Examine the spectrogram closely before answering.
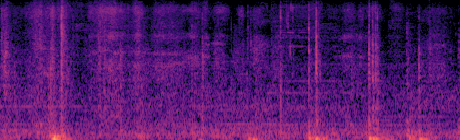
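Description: A few soft, low knocks and thumps, with one louder thump about half a second in, over a quiet steady background.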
